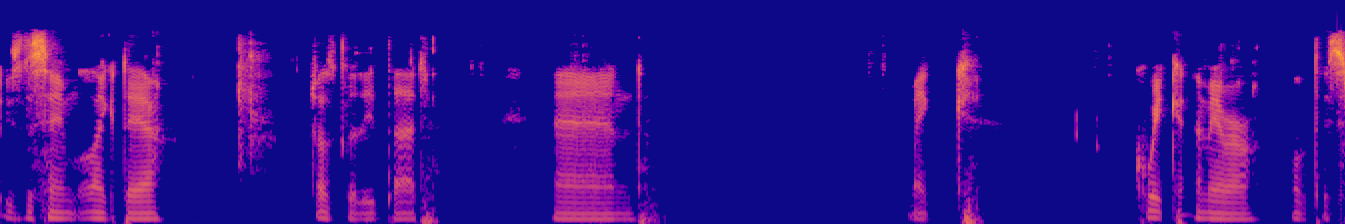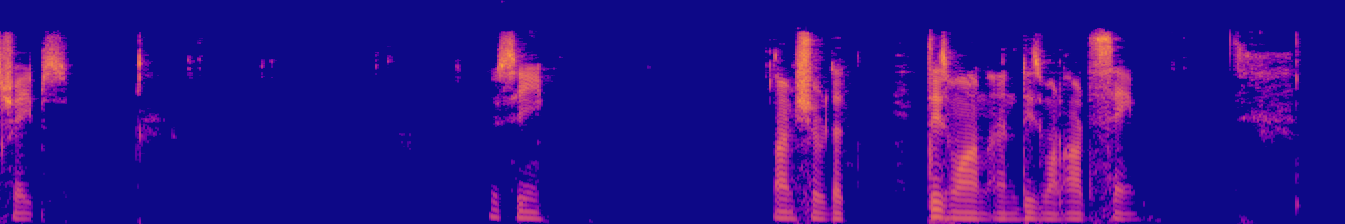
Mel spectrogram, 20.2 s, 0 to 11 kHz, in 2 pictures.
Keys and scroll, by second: 1.3 Delete, 20.0 p.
